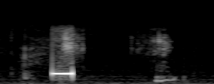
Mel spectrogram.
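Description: A telephone ringback tone over the line: one short, loud electronic tone burst, followed about a second later by a fainter, briefer pulse. No one speaks.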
